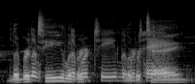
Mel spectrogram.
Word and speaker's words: Liberté: Liberté. There's an accento on the E. Liberté. I want to call it Liberté because it sounds like partay.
